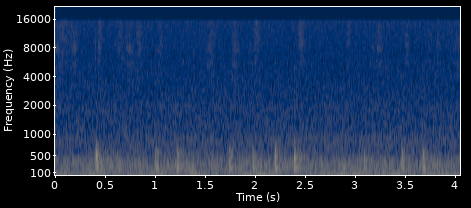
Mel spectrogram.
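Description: Dry-erase marker writing on a whiteboard: a quick, irregular series of short strokes and taps as characters are drawn.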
